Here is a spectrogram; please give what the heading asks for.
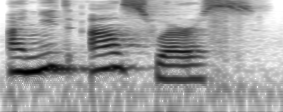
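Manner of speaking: ordinary talk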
